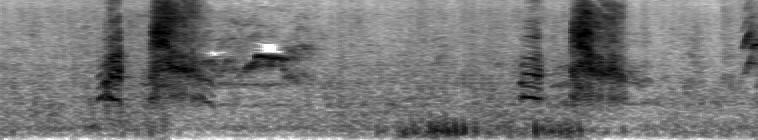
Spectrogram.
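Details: A male cinnamon lorikeet in an aviary gives two short, hissing, sneeze-like bursts about two seconds apart, high and breathy, with faint low rustling between them; he sneezes whenever his aviary is cleaned or his owner sneezes.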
